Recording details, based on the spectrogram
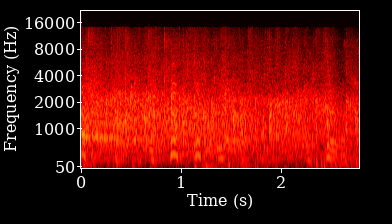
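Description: A book-event audience at a National Writers Series talk bursts into dense, sustained applause, many hands clapping at once and filling the room steadily, with some speech mixed in.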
